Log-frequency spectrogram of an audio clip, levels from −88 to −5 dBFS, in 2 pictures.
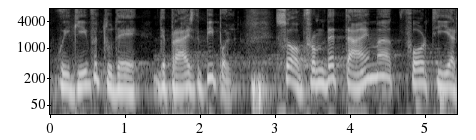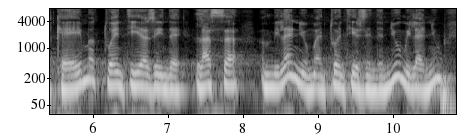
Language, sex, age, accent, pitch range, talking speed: English, male, 60-79, Italian, 120-155 Hz, 160 wpm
